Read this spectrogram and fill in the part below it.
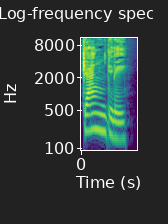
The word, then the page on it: gangly: British English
